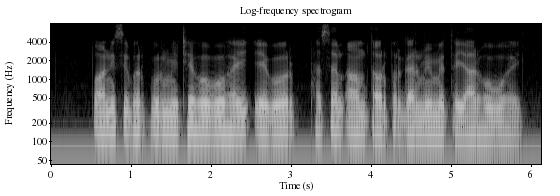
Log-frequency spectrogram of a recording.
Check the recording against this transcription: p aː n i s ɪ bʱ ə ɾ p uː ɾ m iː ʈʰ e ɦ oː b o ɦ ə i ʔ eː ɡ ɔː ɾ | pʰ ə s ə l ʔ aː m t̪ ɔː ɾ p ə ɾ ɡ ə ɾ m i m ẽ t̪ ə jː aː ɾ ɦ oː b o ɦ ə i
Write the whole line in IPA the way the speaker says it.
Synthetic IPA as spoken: p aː n i s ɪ bʱ ə ɾ p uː ɾ m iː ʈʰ e ɦ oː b o ɦ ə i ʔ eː ɡ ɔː ɾ | pʰ ə s ə l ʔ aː m t̪ ɔː ɾ p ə ɾ ɡ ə ɾ m i m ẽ t̪ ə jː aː ɾ ɦ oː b o ɦ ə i

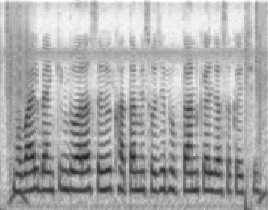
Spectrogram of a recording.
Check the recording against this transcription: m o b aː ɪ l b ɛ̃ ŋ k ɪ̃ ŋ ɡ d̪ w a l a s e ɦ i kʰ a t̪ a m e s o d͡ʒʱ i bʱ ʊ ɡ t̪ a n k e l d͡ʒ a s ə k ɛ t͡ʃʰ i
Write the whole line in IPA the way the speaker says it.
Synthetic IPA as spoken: m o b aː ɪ l b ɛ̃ ŋ k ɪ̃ ŋ ɡ d̪ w a ɾ a s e ɦ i kʰ a t̪ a m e s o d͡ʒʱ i bʱ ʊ ɡ t̪ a n k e l d͡ʒ a s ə k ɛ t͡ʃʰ i

